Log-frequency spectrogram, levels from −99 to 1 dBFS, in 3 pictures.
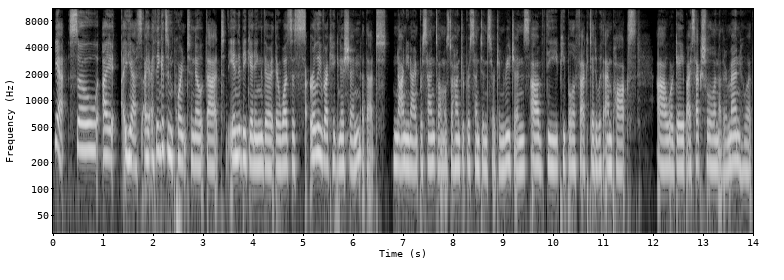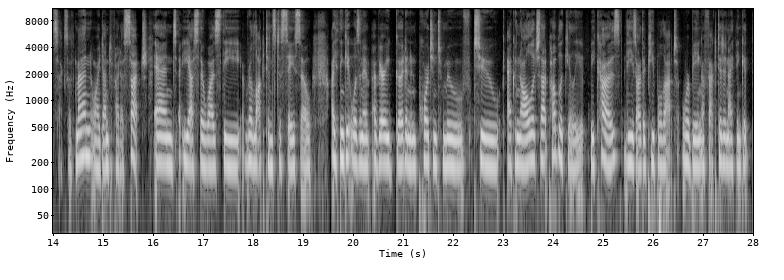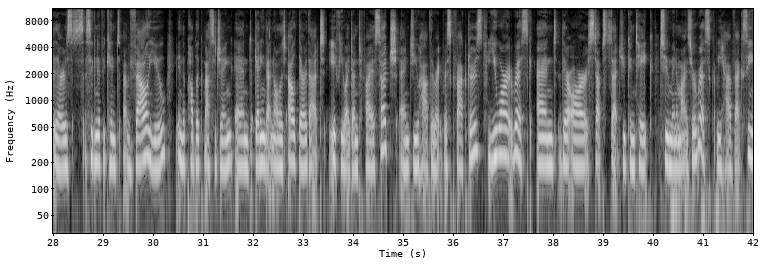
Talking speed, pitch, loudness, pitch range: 190 wpm, 185 Hz, -22 LUFS, 180-200 Hz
